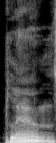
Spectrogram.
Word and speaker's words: something: beber hablando de líquidos la o de something se pronuncia como a la e no se pronuncia y la th se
